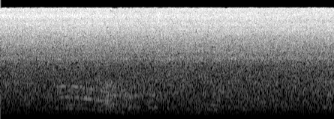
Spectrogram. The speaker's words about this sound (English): Oh, don't get all wet in the sprinklers.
